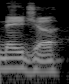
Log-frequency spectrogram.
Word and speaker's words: Naga: You know what's funny is it turns out it's actually pronounced Naja.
